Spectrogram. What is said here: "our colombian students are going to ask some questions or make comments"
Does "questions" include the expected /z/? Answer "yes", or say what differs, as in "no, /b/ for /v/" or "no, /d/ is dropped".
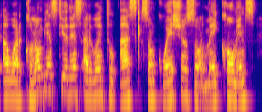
no, /s/ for /z/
